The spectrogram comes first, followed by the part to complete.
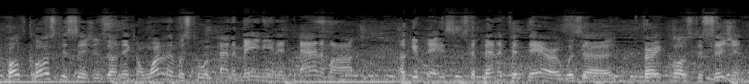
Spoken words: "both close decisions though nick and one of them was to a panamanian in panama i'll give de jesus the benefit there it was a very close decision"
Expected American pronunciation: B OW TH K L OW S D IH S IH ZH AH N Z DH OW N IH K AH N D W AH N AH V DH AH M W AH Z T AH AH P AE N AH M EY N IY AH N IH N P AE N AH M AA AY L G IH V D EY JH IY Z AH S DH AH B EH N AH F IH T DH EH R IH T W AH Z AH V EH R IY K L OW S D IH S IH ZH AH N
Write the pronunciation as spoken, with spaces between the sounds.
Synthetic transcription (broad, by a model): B OW TH K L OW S D IH S IH ZH AH N Z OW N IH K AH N W AH N AH V DH AH M W AH Z T AH AH P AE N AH M EY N IY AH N IH N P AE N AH M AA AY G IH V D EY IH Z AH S DH AH B EH N AH F IH T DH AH R IH T W AH Z AH V EH R IY K L OW S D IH S IH ZH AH N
